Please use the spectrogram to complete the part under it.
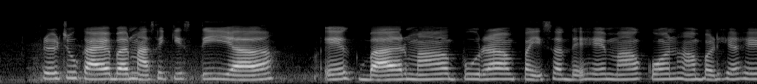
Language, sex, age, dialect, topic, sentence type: Chhattisgarhi, female, 18-24, Central, banking, question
